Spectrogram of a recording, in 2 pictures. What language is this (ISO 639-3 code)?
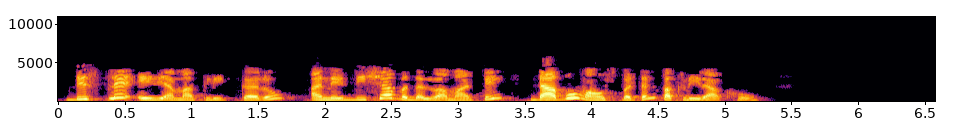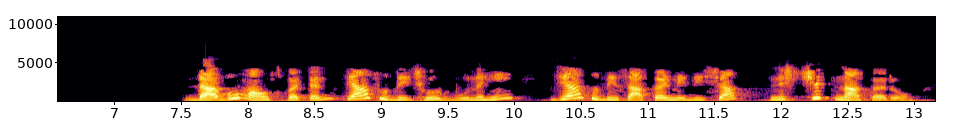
guj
